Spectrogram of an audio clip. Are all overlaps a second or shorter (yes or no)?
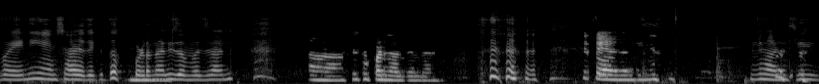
yes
